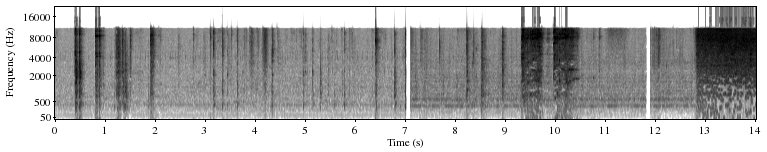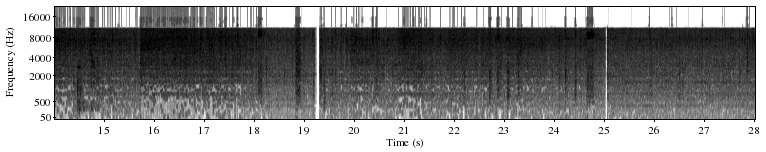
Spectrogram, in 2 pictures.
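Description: A few sharp clinks of a metal spoon on a porcelain plate, then, about 13 seconds in, a sudden loud, steady sizzle as sliced chicken is stir-fried in hot oil in a wok.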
